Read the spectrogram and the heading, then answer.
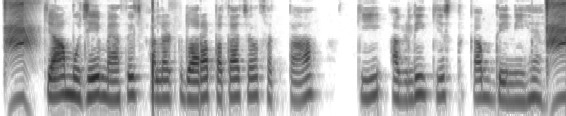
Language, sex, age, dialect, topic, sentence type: Hindi, female, 25-30, Garhwali, banking, question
